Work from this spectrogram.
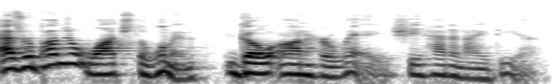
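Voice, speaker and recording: A man reading a children's bedtime story aloud in an animated, emphatic way. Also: mid-range voice, moderate pace. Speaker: storybook reader.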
